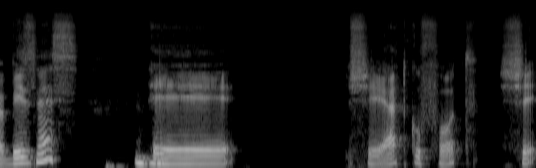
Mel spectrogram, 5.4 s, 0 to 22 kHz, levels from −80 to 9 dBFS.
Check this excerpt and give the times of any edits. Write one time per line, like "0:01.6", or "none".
0:01.3
0:03.5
